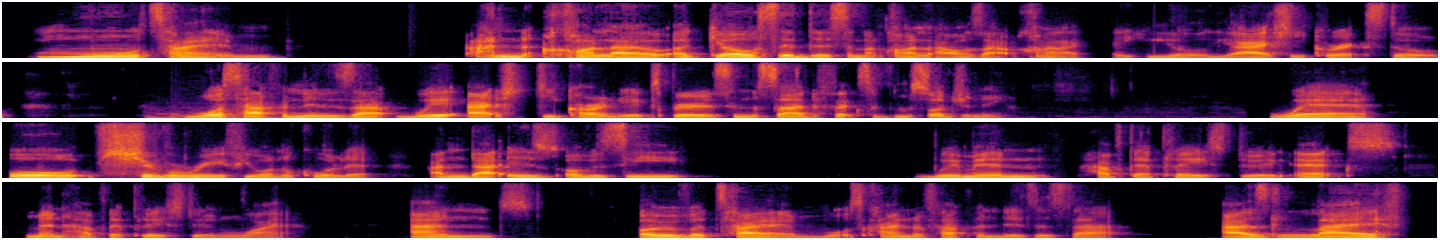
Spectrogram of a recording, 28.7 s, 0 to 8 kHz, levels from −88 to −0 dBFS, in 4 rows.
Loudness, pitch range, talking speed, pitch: -19 LUFS, 85-105 Hz, 155 wpm, 95 Hz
